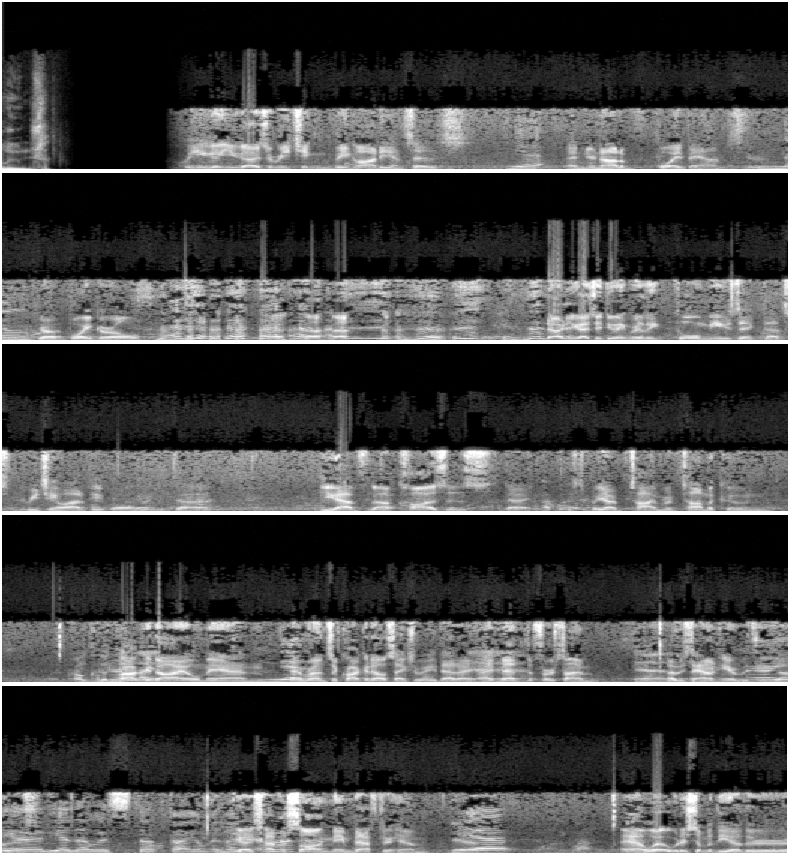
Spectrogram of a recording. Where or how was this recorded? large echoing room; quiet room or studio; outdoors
outdoors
